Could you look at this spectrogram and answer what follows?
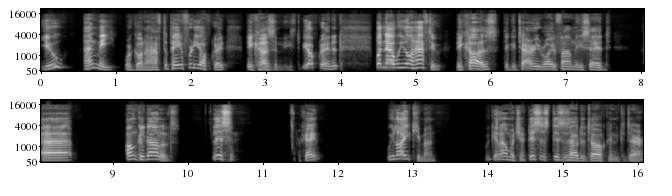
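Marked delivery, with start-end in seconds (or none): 9.2-14.5 higher-pitched put-on Irish accent. Quoting the Qatari royal family talking to Uncle Donald, Irish-sounding accent. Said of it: "it sounds sounds very Irish".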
